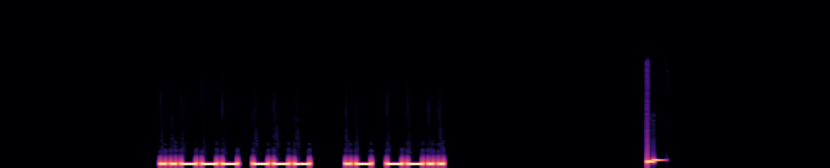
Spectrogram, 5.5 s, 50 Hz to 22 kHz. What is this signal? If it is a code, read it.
Morse code, heard as a keyed tone, about 34 wpm, 690 Hz. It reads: 2O AZ
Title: Winter Field Day Exchanges 35wpm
